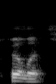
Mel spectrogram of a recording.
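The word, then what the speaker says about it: fillet: it it's called a phillip it's spelled like filet but they're in this type of application called a phillip and that's available to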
